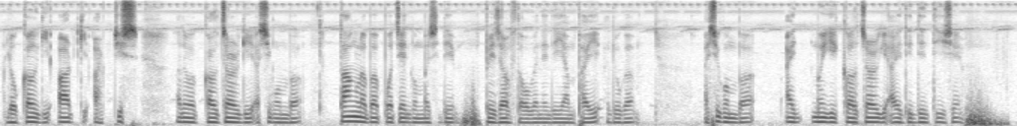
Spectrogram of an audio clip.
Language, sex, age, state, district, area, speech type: Manipuri, male, 18-30, Manipur, Chandel, rural, spontaneous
